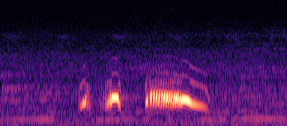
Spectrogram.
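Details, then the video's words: One spotted dove phrase, meant to spur a decoy bird into quick response: two brief hollow coos, then a longer warbling coo that slides downward. Faint low hum underneath. "Tiếng chim cu gáy thúc kích bổi nhanh nổi hiệu quả-Suara Burung Tekukur"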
